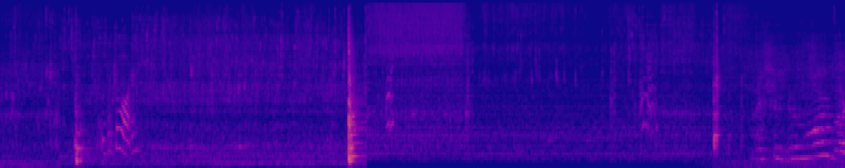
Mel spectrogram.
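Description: Water splashes and trickles into a bowl of rice for soaking, with brief clinks and stirring noises, close by and moderately loud.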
